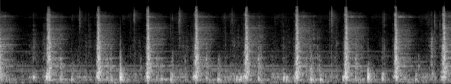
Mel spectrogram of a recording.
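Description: Large hammer lightly tapping an Audi A4 B5 control arm down into the steering spindle, a run of sharp metallic knocks at an irregular but steady pace, close and loud.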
